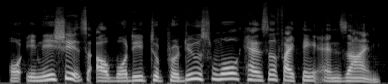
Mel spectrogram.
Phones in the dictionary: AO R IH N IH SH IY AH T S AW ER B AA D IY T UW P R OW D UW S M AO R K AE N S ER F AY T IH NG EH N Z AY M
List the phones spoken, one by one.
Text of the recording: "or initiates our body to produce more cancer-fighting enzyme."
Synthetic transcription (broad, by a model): AO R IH N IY SH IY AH T S AW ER B AA D IY T UW P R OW D UW S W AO L K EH N S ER F AY T IH NG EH N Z AY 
